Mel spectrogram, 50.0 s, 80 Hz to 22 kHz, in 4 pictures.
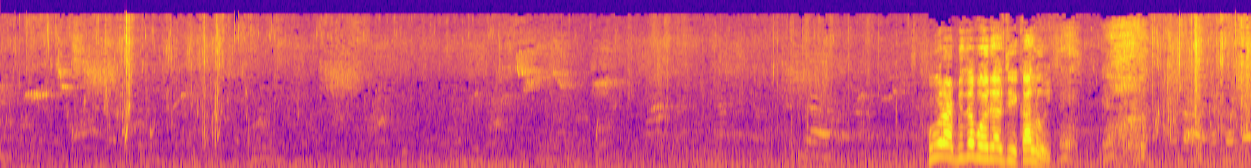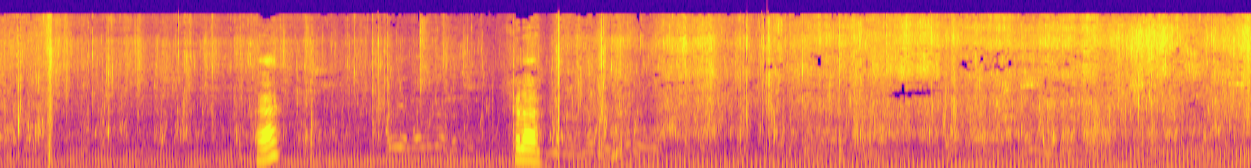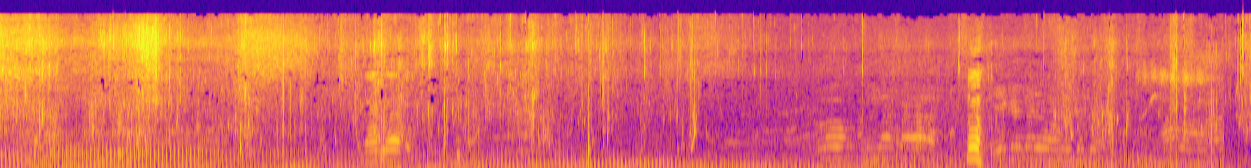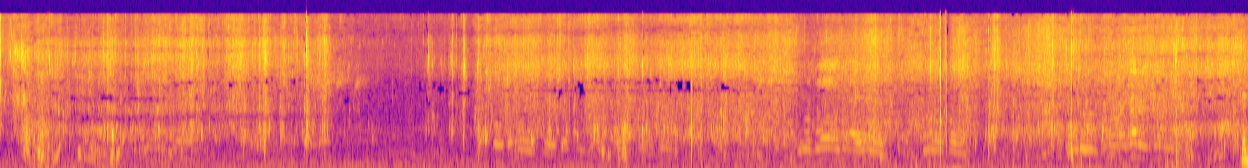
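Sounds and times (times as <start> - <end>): shallow water sloshing and splashing: 0.0 - 2.8, 11.3 - 33.0, 35.4 - 50.0.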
